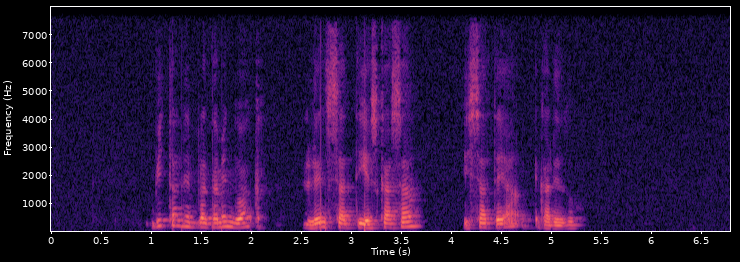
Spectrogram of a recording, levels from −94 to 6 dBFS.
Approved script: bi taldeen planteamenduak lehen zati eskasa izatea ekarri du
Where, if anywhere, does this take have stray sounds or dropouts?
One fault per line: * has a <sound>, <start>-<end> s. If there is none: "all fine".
all fine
